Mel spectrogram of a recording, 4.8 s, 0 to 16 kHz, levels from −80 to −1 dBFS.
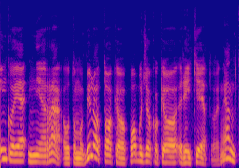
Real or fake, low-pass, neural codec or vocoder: real; 14.4 kHz; none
